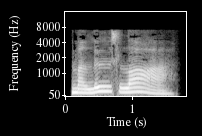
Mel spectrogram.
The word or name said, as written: maluslaw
